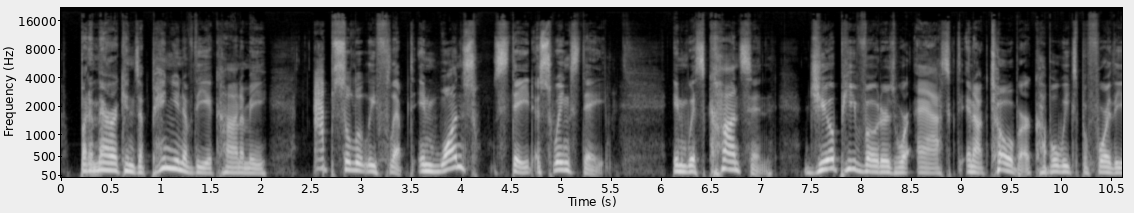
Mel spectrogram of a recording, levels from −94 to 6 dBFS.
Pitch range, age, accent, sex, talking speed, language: 120-165 Hz, 40-59, American, male, 155 wpm, English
